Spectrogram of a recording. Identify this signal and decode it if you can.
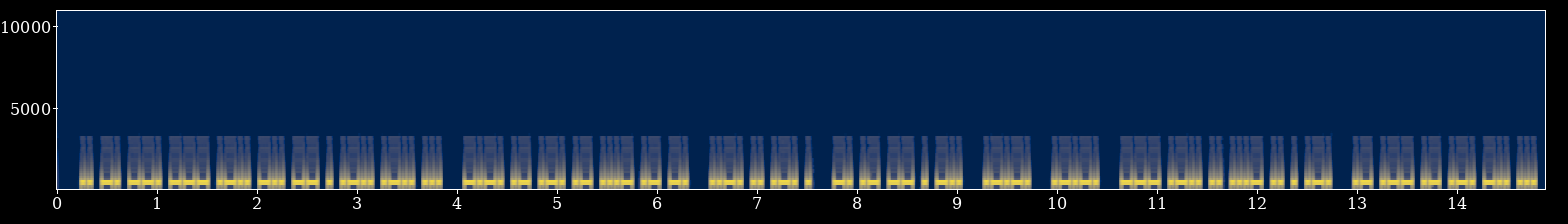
Morse code, heard as a keyed tone, about 36 wpm, 550 Hz. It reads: INGOLDMELLS CARAVAN FIRE NAMED <AR> <AR> OLIVIER AWARDS
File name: podcast / News headlines-1x-35x35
